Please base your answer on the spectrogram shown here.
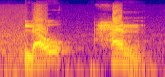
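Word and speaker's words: لوحا: മസാഇൻ മസാഉൻ മസാഉൻ മസാഉൻ ലൗഹൻ ലൗഹൻലൗ ഇവിടെ ഈ അലിഫ് ഉണ്ട് അലിഫിന് ഉച്ചാരണം ഇല്ല ആ ഇ എന്നൊന്നും പറയത്തില്ല വായിക്കത്തില്ല ലൗഹൻ ലൗഹൻ ലൗഹൻ ലൗഹൻ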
